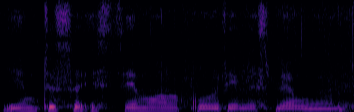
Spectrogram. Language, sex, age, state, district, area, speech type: Kashmiri, female, 45-60, Jammu and Kashmir, Budgam, rural, spontaneous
